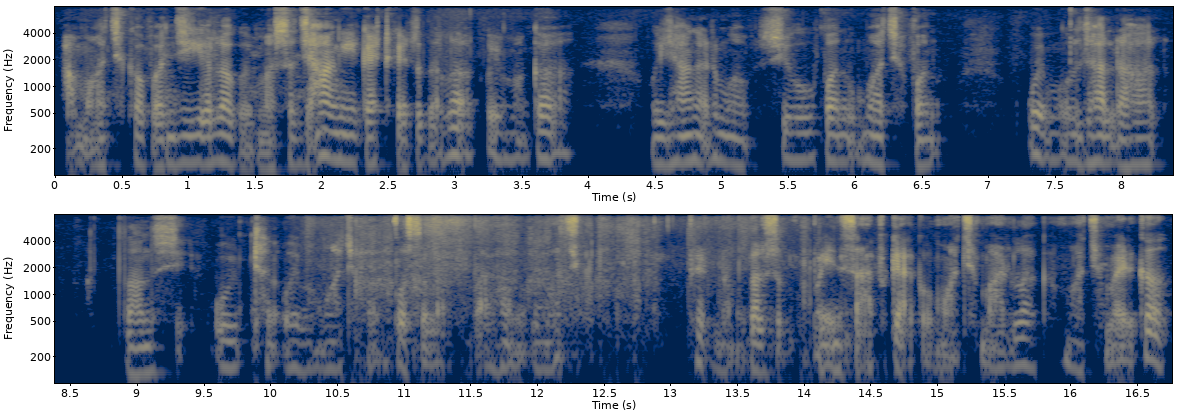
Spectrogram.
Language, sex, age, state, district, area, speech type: Maithili, female, 45-60, Bihar, Darbhanga, urban, spontaneous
